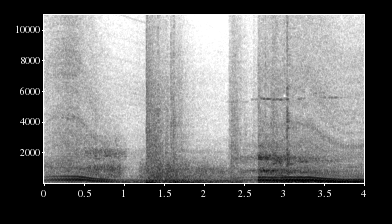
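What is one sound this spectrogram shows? Tyres screech as cars swerve sharply.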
